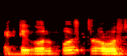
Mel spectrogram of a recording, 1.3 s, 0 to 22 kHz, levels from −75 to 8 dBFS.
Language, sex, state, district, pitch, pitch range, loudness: Bengali, male, West Bengal, Purulia, 145 Hz, 140-165 Hz, -20 LUFS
